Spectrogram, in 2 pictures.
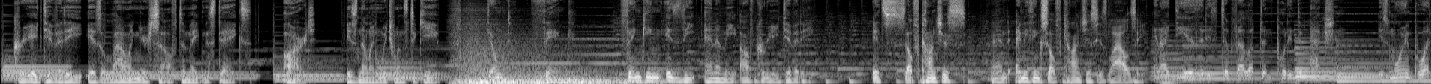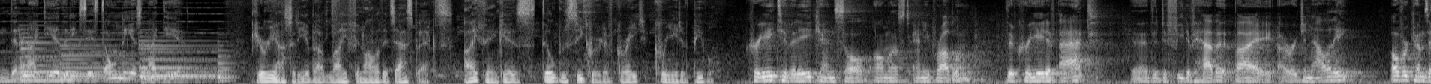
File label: US Accents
